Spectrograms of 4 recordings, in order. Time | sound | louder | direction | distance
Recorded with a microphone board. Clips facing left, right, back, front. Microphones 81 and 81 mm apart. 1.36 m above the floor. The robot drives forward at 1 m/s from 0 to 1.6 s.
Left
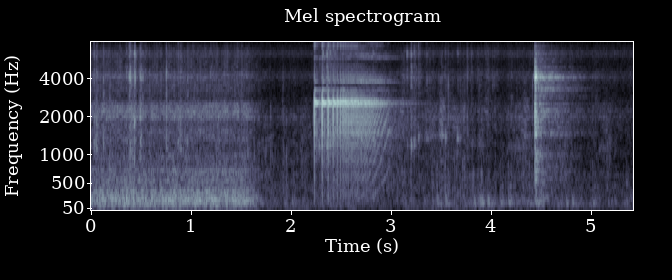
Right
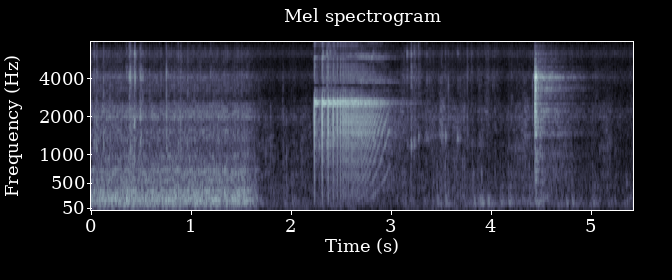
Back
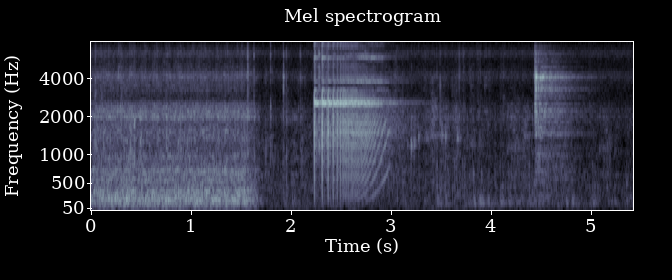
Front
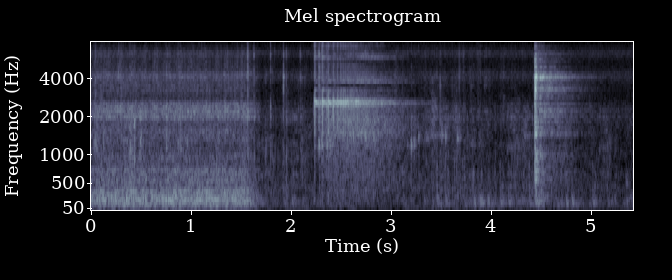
2.2 | a clink | left 1 dB, back 6 dB | 165° right | 1.4 m
4.4 | ticking | left 1 dB, front 8 dB | 20° left | 1.4 m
